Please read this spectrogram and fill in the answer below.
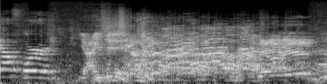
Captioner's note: laugh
